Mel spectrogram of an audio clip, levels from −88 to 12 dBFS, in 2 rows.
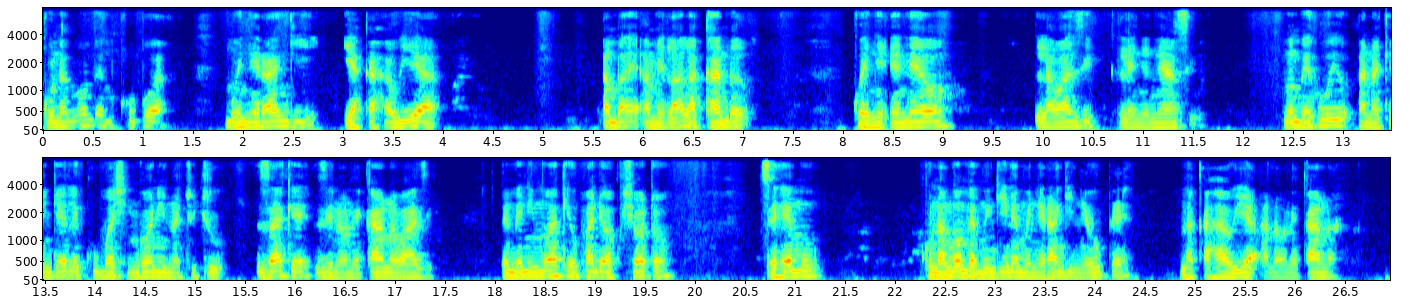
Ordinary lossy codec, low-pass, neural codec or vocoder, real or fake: AAC, 32 kbps; 7.2 kHz; none; real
